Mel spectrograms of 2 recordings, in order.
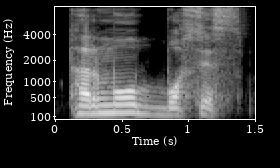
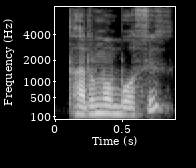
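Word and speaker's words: thrombosis: उसके बाद 119, the disease थर्मोबोसिस, ठीक है, थर्मोबोसिस या थ्रोमोबोसिस, सॉरी, इसका सही प्रोनाउंसिएशन है थ्रोमोबोसिस।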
